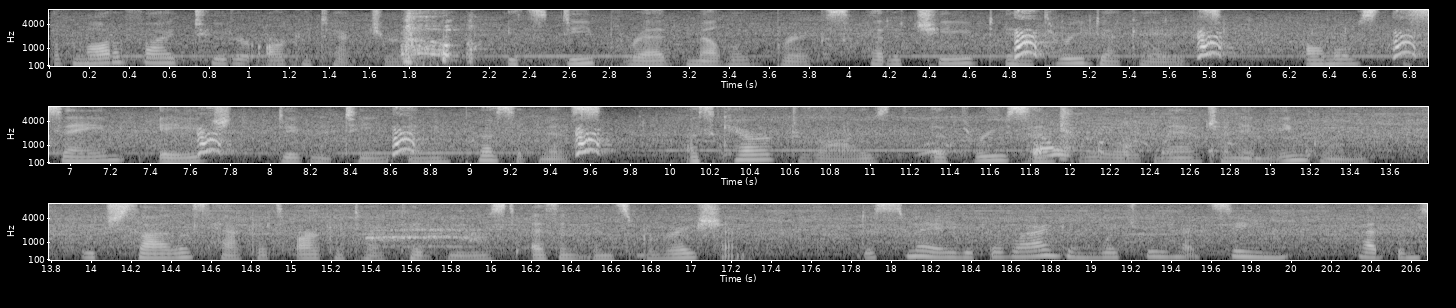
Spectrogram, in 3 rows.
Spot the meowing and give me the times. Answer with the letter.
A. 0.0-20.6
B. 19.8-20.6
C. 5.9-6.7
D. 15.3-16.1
D.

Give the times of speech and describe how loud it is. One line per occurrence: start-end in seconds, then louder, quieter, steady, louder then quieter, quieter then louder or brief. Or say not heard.
0.0-20.6 steady.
